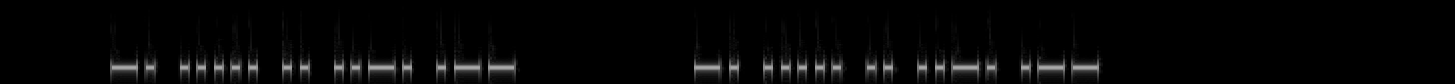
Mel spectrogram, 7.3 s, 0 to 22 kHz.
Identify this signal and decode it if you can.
Morse code, heard as a keyed tone, about 28 wpm, 700 Hz. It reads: N5IFW N5IFW
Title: USA Call Signs - 5 Characters - Repeated 2x - 28wpm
